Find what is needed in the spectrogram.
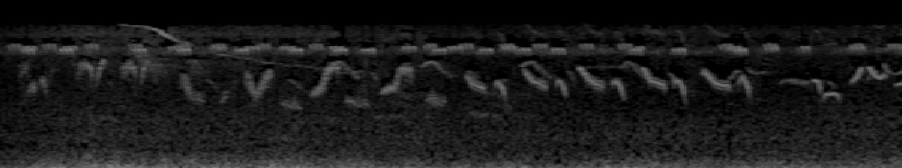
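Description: Outdoor grassland ambience: small birds calling in many short, quick, falling chirps over a steady, high pulsing trill, with a low rumble underneath.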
